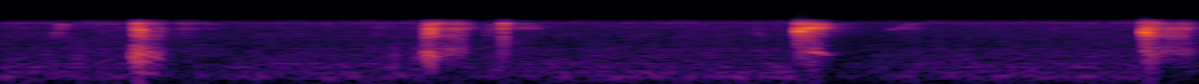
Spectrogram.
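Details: Two-day-old newborn boy sneezing four brief, sharp times in a quiet room; a normal newborn reflex.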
